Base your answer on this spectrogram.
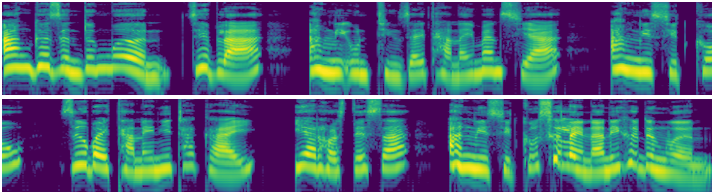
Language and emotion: Bodo, happy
